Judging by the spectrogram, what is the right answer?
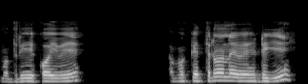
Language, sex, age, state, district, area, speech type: Odia, male, 30-45, Odisha, Kendujhar, urban, spontaneous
